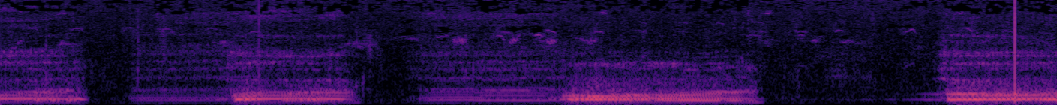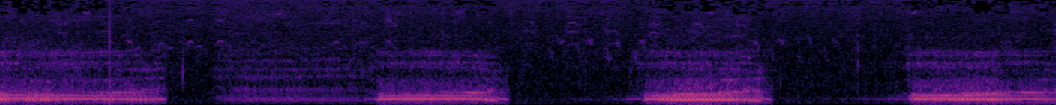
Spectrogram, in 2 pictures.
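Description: Cattle lowing, added as a sound effect: a run of deep moos, one every second or two, each held on a steady pitch, some short and some drawn out.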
